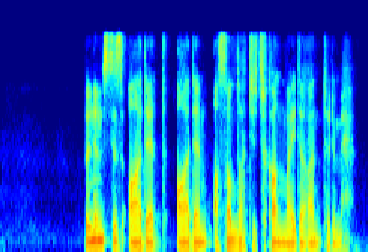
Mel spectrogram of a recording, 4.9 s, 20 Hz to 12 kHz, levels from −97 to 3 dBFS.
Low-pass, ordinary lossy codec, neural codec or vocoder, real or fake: 7.2 kHz; MP3, 96 kbps; codec, 16 kHz, 1.1 kbps, Voila-Tokenizer; fake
